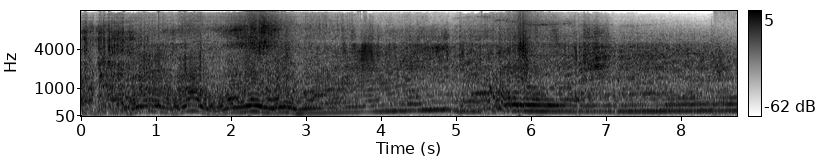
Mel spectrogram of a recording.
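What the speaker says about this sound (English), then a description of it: "power his 800 horsepower Fiesta to the top in just under 11 and a half minutes" An 800-horsepower Ford Fiesta rally car with a turbo racing up Pikes Peak, its engine loud and close, rising and falling through quick revs and gear changes, then a long pull with a sustained climbing note and some tire noise.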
